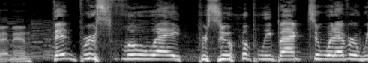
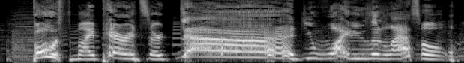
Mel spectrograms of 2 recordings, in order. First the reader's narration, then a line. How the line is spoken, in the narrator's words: The oddly clad stranger yelling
